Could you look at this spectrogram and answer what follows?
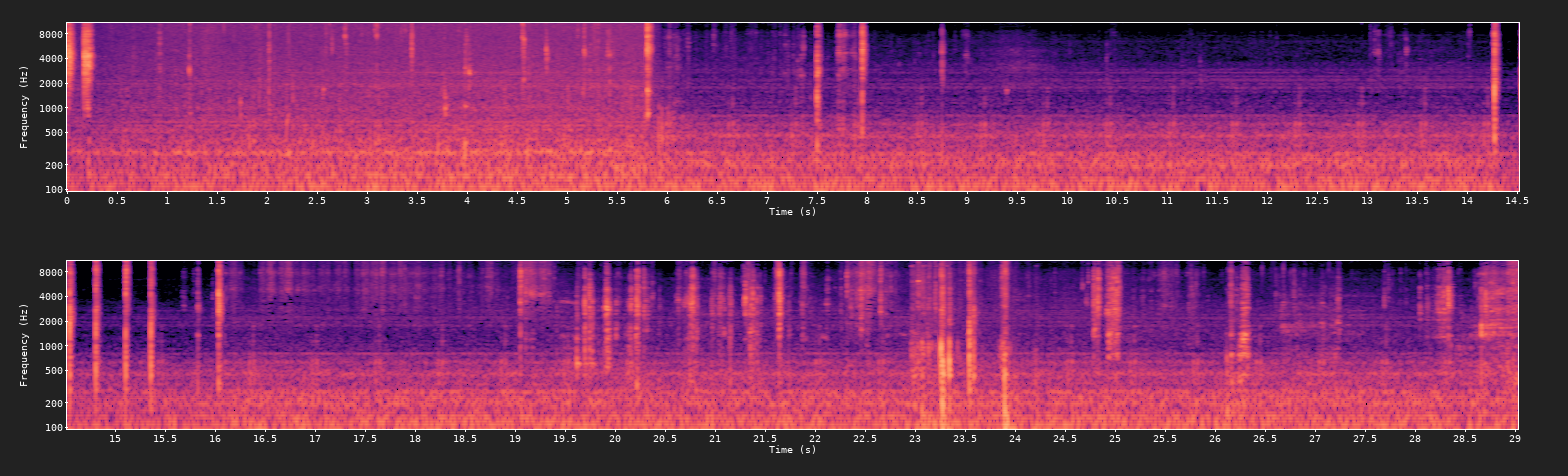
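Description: Chopsticks clicking and scraping against a stainless steel plate as a rice dish is mixed, with a quick run of about five sharp clicks midway and scattered clicks later. A low steady hum runs underneath.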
